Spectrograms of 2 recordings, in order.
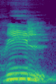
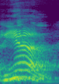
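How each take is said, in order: First: It is said like 'reel', one drawn-out vowel. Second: It is said like 'rial', with two vowels. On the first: The speaker calls it right. "এটা কিন্তু হবে রিল, রিল একটু টানে" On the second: The speaker calls it wrong. "এটা আমরা উচ্চারণ করি রিয়াল বলি"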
